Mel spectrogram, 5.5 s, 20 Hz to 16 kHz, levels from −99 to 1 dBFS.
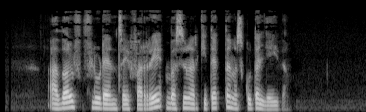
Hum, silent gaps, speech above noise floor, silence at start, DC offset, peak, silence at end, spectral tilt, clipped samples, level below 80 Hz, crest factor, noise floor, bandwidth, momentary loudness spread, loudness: none; none; 44 dB; 0.75 s; under 0.1%; -6 dBFS; 1.2 s; -5 dB/octave; under 0.1%; -72 dBFS; 20 dB; -68 dBFS; 11.5 kHz; 7 LU; -24 LUFS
